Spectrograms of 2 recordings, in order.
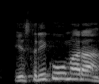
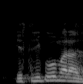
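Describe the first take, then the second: First: Istriku marah said higher and louder, marah punched; louder emphatic read of Istriku marah; emphatic example. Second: Said in the usual way. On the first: Shown as a demonstration. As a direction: call out the example with force. Teacher voicing angry wife example.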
